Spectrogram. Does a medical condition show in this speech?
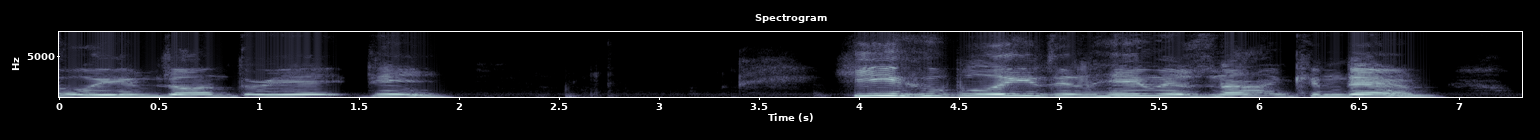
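Yes: cerebral palsy.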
